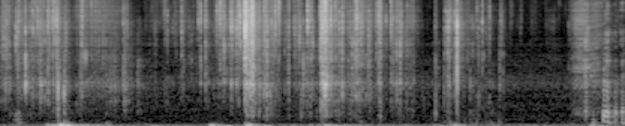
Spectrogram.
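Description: Foil card packs crinkle as they are torn open.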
